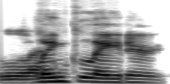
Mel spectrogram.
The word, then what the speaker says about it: Linklater: Link Linklater, link later.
